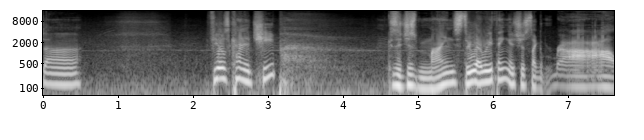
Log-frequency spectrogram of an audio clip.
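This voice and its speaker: Young male gaming host, unhurried, annoyed, profane commentary over a dry close mic. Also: fairly high pitch, a little mellow, no room sound. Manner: frustrated, repetitive restarts, swears often. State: hiccups. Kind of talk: ranting game commentary.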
